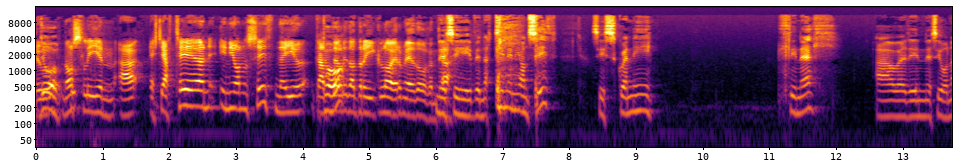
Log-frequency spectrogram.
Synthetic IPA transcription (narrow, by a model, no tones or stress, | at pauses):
ɪdonɔslˠiːna | ɛstiatʰɪənɪnjɔnsɨθnejɡ̥adoɛlˠɪðɔdrejɡlˠɔɪrmɛðʊlˠɡənnteasivɨnatʰɪnɪnjɔnsɪθ | siskwɛni | ɬɪnɛɬ | awɛdɪnːesioːna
